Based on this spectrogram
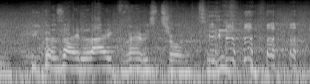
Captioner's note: laughs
